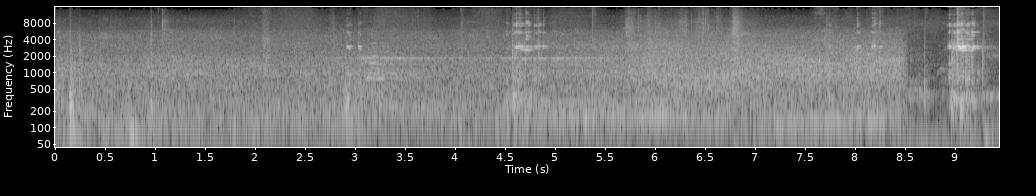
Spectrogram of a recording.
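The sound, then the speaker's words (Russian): Glass beer bottles clinking in a crate as it is set down on a shop counter. A few bright clinks rise over steady background noise, and the busiest rattle comes near the end. “Он выгрузил на стойку в магазине ящик с пивом.”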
